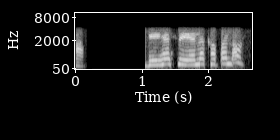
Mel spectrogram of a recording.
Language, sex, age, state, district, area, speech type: Sindhi, female, 30-45, Madhya Pradesh, Katni, urban, conversation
